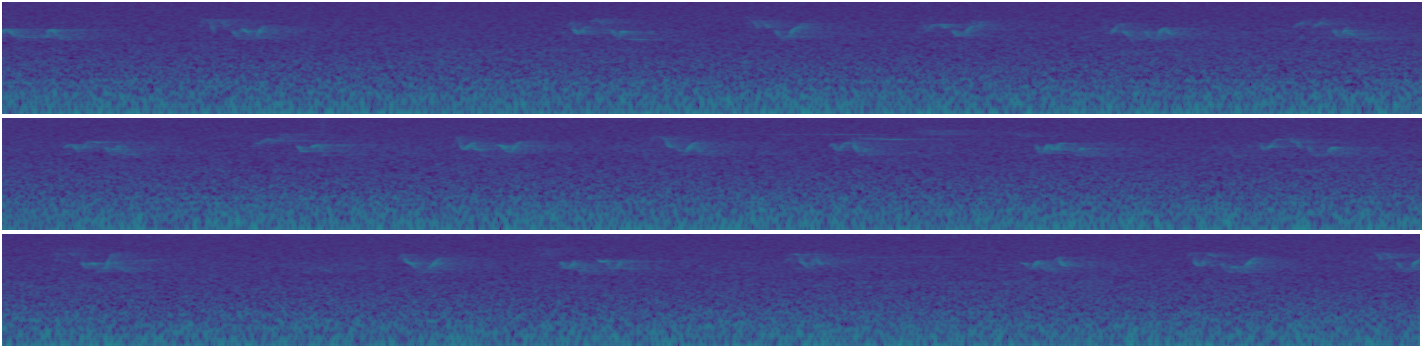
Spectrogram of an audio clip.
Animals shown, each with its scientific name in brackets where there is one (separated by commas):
Black-throated Green Warbler (Setophaga virens), Red-eyed Vireo (Vireo olivaceus)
